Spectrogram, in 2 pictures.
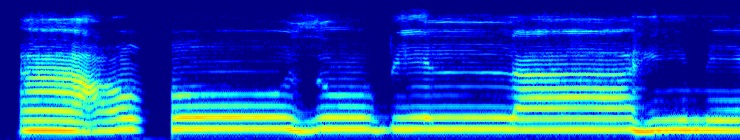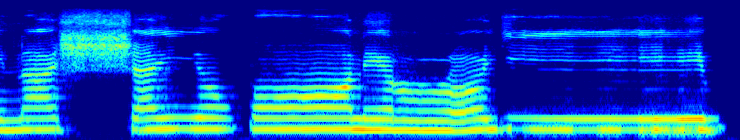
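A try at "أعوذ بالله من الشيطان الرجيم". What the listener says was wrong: Yuk perhatikan lagi ta'awudznya. Perhatikan lagi ta'awudznya, hurufnya zal ya, bukan zai. A'udzu, zu. Ujung lidahnya keluarkan sedikit.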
